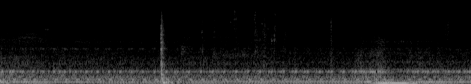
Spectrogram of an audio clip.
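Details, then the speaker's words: 2014 Vauxhall Combo diesel van, 143,000, cold start first thing in the morning after injector and seal work on its no-cold-start fault: steady, smooth low diesel hum, even running, no misses or knocks; healthy cold idle. "i wanted to wait till first thing this morning because that is going to be the ultimate test oh guys that's definitely perfect"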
